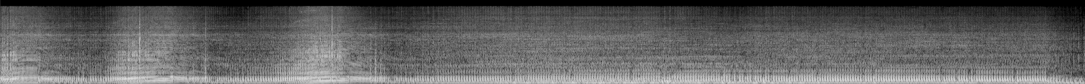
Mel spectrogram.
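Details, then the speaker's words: 2013 Yamaha YZ250F before teardown: two throttle blips, then a fast, slightly uneven high idle. It starts on the third or fourth kick, so valves are judged fine; owner suspects it needs carburettor tuning. "idles a bit high."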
